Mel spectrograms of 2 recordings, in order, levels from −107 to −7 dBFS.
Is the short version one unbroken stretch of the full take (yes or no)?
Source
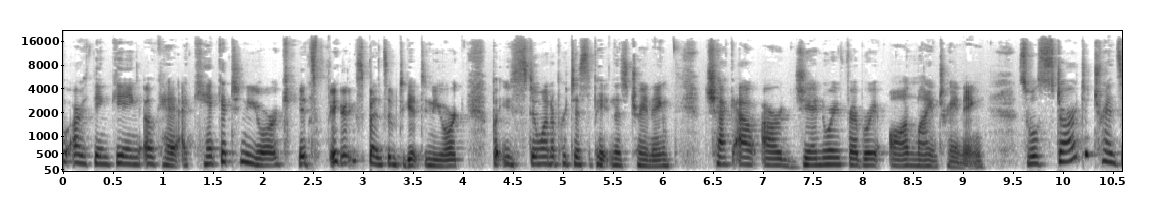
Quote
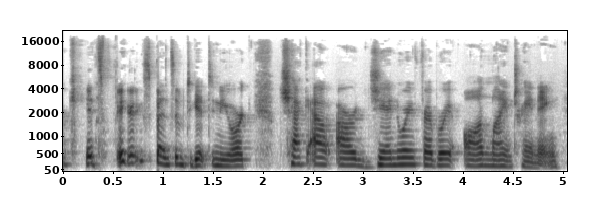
no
